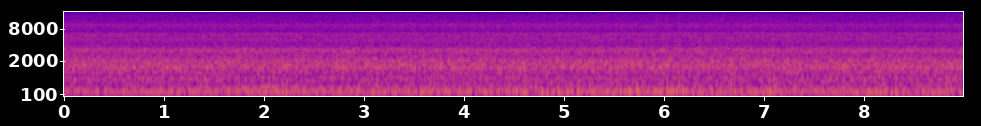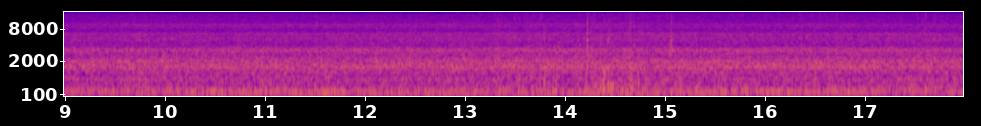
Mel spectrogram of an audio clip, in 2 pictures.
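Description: A vehicle's engine hums steadily.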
